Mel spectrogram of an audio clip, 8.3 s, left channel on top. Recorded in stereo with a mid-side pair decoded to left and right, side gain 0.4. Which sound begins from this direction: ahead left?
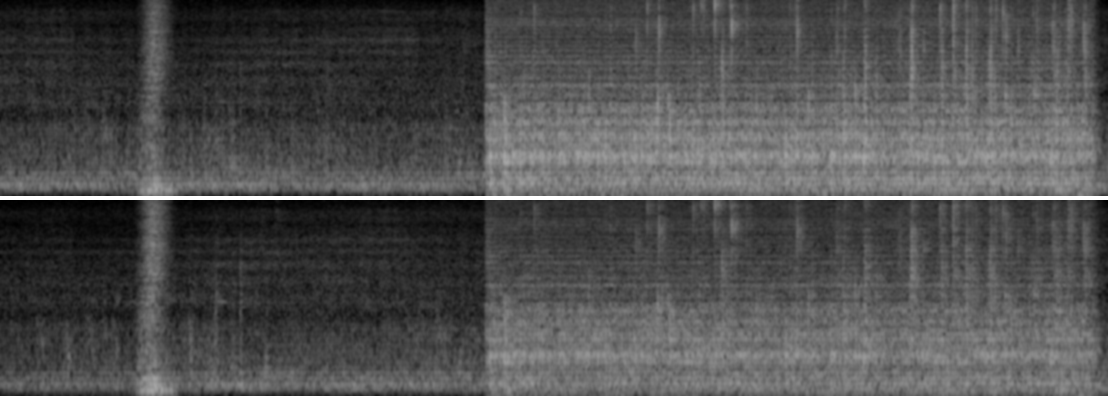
Boiling, at 3.6 s.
